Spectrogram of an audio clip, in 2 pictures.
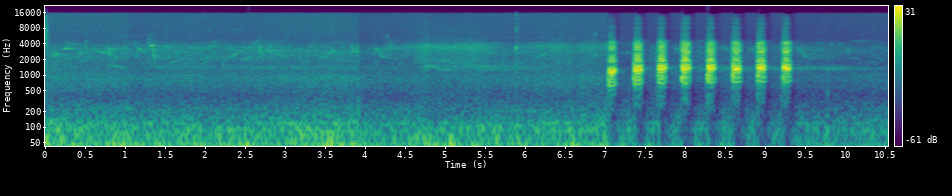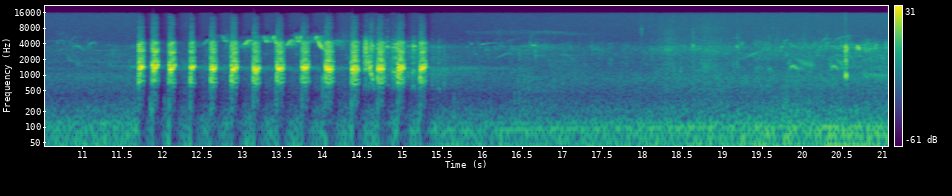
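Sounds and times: wild turkey yelping: 0:11.7 - 0:15.6.

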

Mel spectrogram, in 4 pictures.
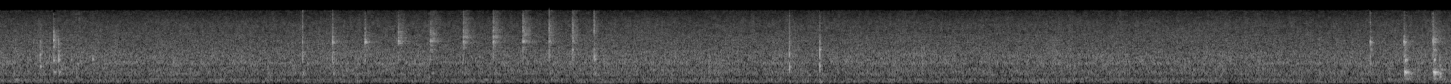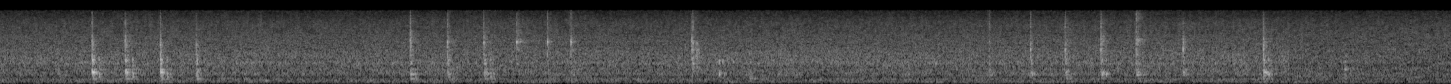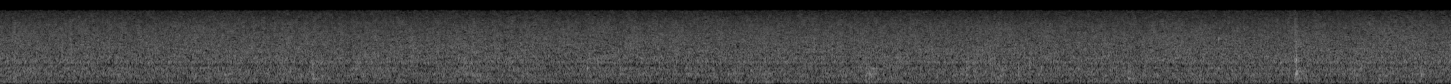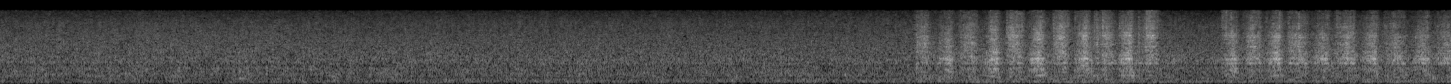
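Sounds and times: steady rushing hiss: 0:00.0 - 0:31.9, 0:50.3 - 0:58.0
handsaw cutting bamboo: 0:03.3 - 0:06.0, 0:13.7 - 0:14.5, 0:15.4 - 0:16.6, 0:18.6 - 0:20.4, 0:24.4 - 0:26.5, 0:27.1 - 0:27.4, 0:52.7 - 0:58.0
bamboo pieces knocking: 0:03.4 - 0:06.0.

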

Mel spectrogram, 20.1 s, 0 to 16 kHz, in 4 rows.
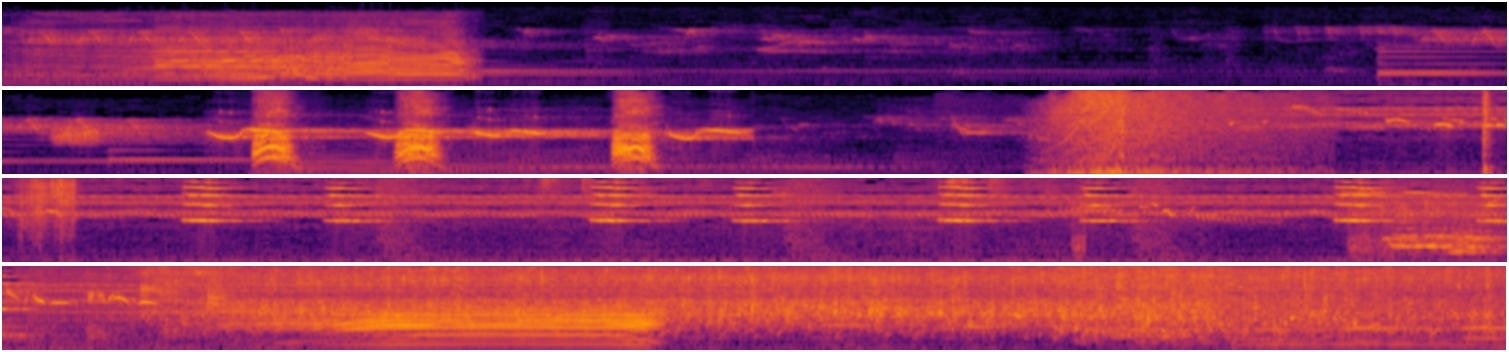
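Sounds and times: cow mooing: 0:00.0 - 0:01.6, 0:14.5 - 0:17.3
water pouring from a spout: 0:15.5 - 0:20.0.

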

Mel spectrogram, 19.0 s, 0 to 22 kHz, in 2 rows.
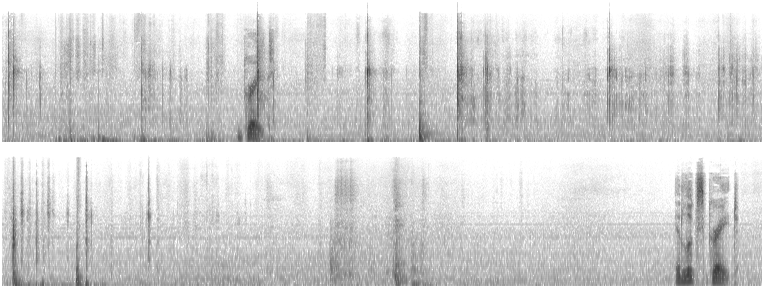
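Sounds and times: markers rubbing: 0:00.0 - 0:12.4.

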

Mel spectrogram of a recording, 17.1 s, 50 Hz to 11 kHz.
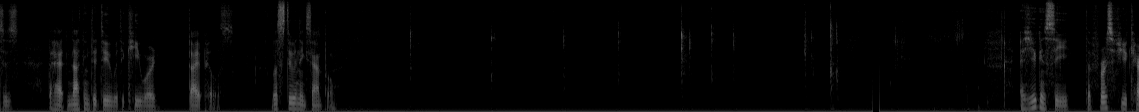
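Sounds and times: faint keyboard typing: 0:10.2 - 0:11.2, 0:12.0 - 0:12.7.

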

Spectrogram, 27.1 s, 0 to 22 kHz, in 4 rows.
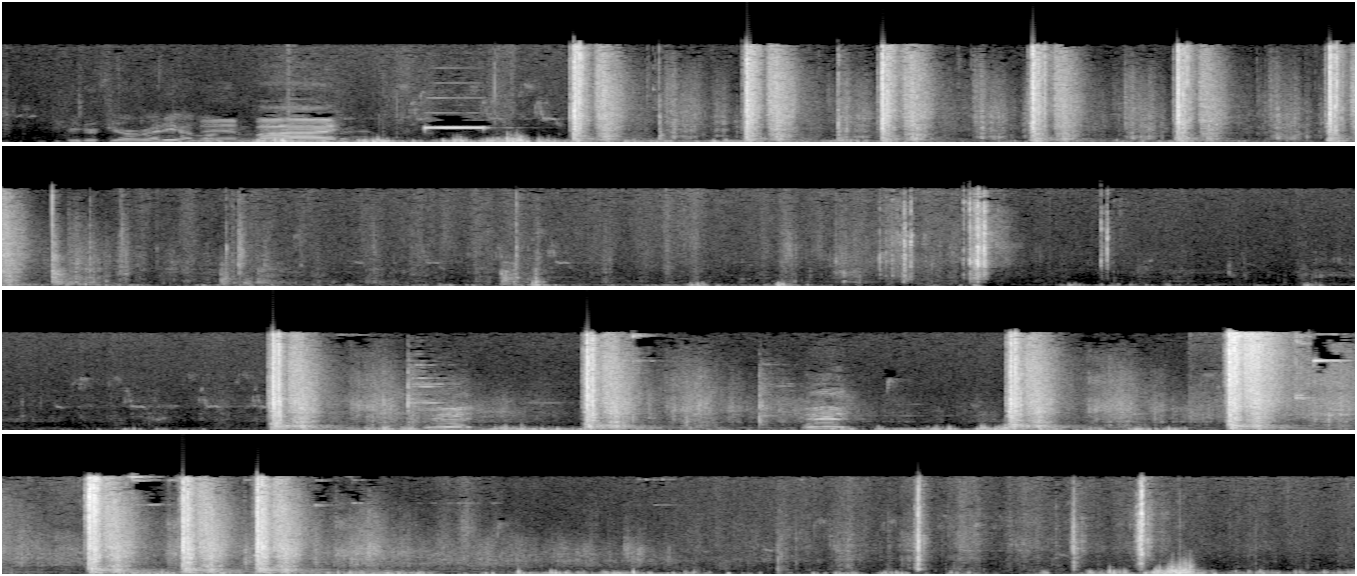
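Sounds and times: rifle shots: 0:02.8 - 0:07.3, 0:14.9 - 0:17.6, 0:18.5 - 0:22.6.

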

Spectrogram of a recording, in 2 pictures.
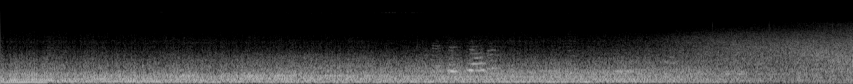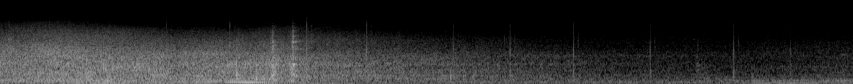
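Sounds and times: vehicle passing by: 0:05.0 - 0:14.0
sharp clicks: 0:09.2 - 0:17.0.

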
